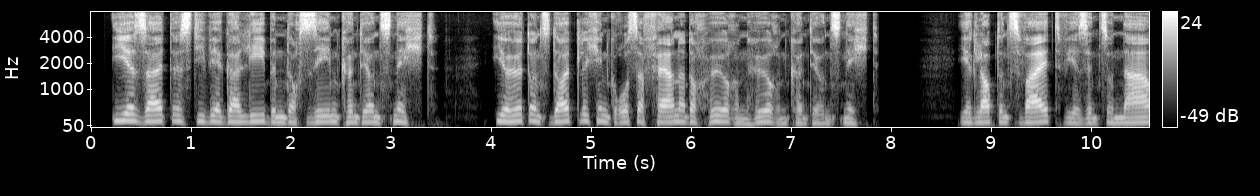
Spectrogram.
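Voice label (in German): sachlich, Männer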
